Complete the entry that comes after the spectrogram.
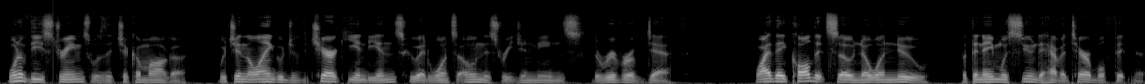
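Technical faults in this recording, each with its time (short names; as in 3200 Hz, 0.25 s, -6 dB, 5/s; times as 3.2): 0.53 pop -18 dBFS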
